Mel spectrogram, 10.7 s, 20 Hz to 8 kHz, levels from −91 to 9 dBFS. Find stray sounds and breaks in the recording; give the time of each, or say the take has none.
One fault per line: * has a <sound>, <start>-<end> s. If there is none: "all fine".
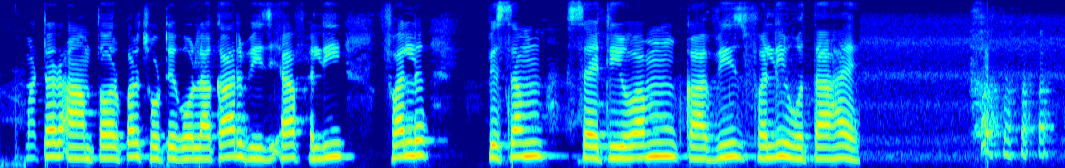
* has a laugh, 9.7-10.6 s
